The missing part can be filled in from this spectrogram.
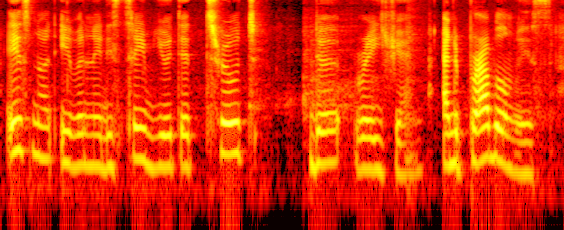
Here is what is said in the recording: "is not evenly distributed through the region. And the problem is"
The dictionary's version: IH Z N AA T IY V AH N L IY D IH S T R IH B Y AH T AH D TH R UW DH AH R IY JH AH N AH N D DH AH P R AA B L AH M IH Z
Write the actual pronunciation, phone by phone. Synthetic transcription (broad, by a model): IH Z N AA T IY V AH N L IY D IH S T R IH B Y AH T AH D T R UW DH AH R IY JH AH N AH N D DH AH P R AA B L AH M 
